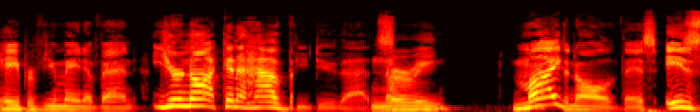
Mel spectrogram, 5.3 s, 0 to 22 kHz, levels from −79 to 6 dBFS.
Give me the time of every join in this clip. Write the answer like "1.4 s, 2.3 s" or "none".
1.1 s, 2.2 s, 2.9 s, 4.2 s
